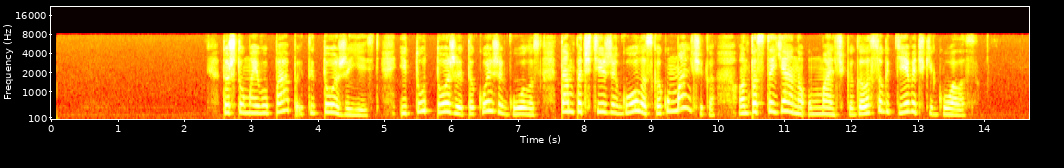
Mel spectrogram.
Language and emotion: Russian, neutral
